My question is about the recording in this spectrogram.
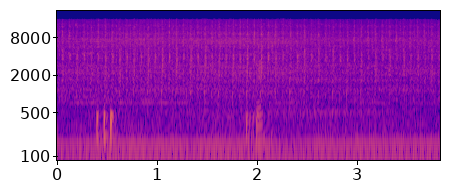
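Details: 1959 Triumph TR3A during a pre-purchase inspection, warm idle: steady, even low hum with no deep metallic knocking from top or bottom end, just light handling clicks; coolant shows no bubbling and there is no blow-by smoke. Normal warm idle.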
